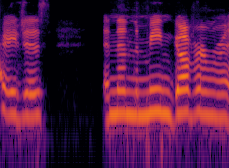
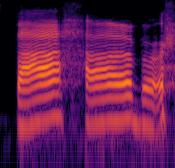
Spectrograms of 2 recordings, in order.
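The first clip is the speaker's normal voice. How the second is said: poorly faked accent without R's; 4 semitones lower, 3 dB louder than usual. Trying to show an accent you say you cannot imitate, use a bad put-on R-dropping accent. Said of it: "they don't say the R's".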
